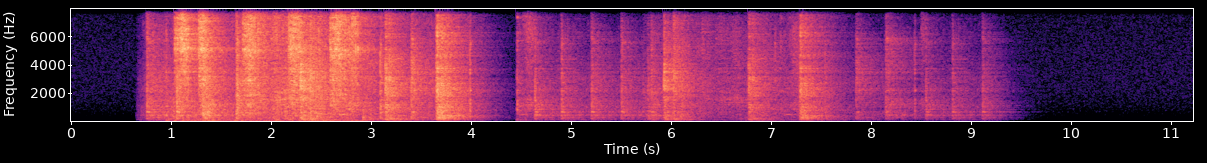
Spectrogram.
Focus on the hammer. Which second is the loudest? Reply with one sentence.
The volume of the hammer peaks at 1 second.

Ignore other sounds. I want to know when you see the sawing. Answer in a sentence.
You can't hear the sawing here.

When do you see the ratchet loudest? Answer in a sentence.
The loudest moment of the ratchet is at 1 second.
